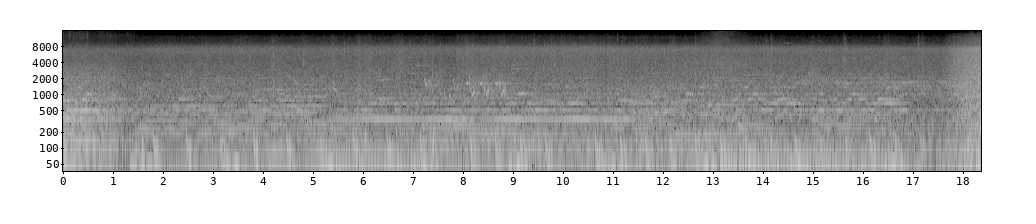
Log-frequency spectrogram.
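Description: Soft background music of long held notes, laid over a steady rush of water from a small waterfall and stream.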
